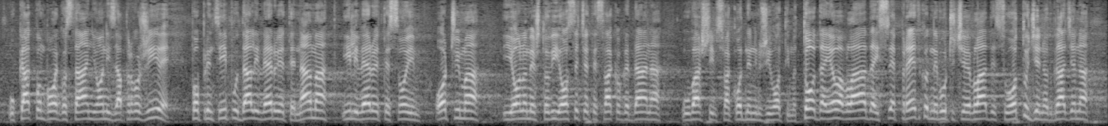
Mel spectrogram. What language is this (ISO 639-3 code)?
srp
